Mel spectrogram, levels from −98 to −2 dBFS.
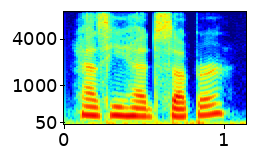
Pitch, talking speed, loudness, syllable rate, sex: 180 Hz, 210 wpm, -16 LUFS, 5.7 syllables/s, female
